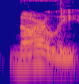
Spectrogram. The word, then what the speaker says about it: gnarly: Gnarly has a silent G."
